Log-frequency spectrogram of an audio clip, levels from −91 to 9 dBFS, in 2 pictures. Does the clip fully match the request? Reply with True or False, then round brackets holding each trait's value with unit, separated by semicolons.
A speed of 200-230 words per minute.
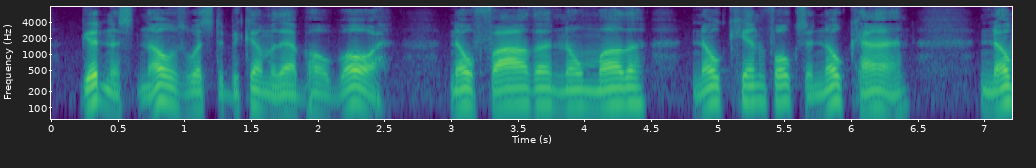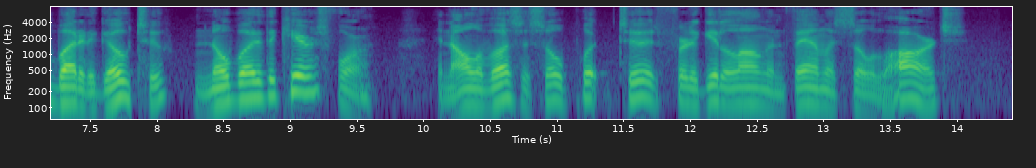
False (185 wpm)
